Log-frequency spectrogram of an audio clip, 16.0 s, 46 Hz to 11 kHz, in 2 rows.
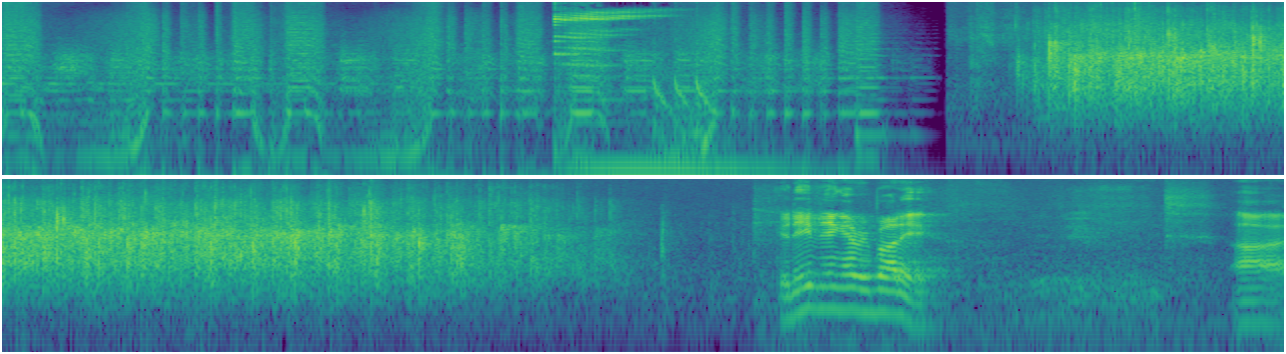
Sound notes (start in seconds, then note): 5.9 applause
